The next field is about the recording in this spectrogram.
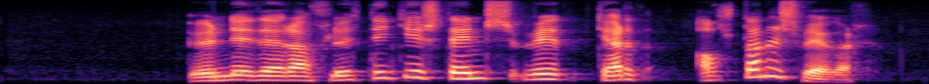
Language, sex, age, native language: Icelandic, male, 30-39, Icelandic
